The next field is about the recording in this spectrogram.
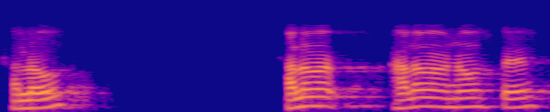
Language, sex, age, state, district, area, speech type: Odia, male, 18-30, Odisha, Nabarangpur, urban, conversation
